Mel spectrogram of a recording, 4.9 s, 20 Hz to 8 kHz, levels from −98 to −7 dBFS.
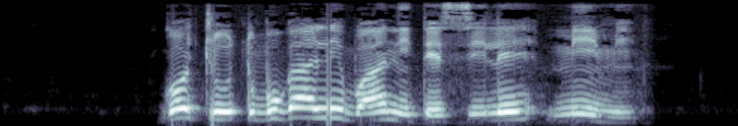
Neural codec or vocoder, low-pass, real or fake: none; 7.2 kHz; real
